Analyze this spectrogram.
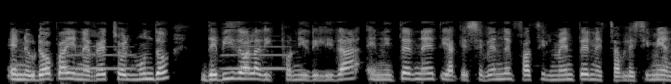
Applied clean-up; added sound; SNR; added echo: classical method spectral subtraction.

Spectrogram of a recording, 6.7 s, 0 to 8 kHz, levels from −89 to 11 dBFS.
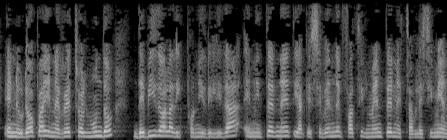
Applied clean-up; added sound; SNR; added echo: none; none; none; none.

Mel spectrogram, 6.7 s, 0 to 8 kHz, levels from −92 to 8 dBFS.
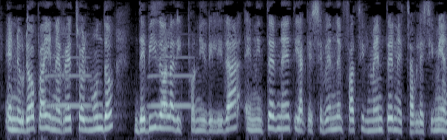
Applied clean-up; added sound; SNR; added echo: none; Wind instrument, woodwind instrument; 13 dB; none.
